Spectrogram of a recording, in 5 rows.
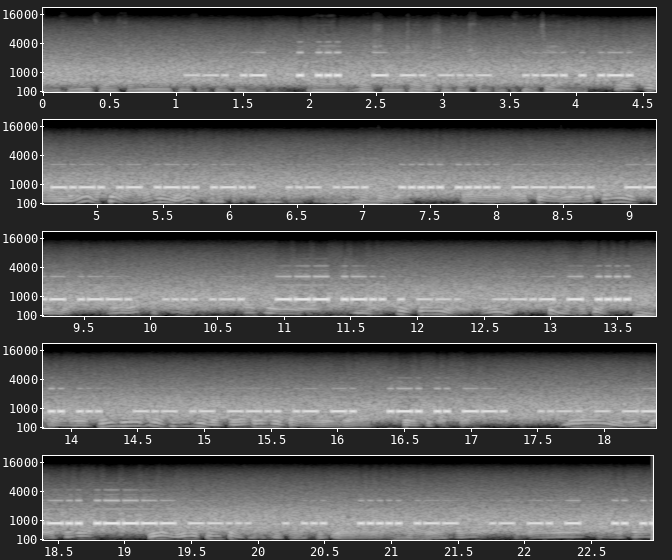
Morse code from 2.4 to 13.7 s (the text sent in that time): TNX FER CALL UR 559 OP HR OLEG QTH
